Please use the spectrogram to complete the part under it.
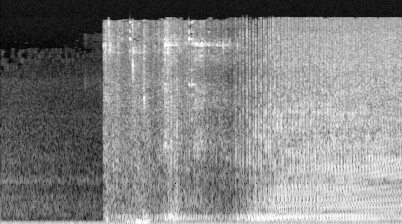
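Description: A motorcycle engine roars and revs up close.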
